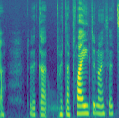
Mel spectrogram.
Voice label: "plaid", Welsh

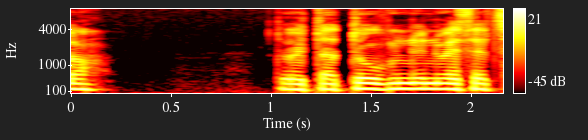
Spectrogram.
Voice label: "dwfn", Welsh

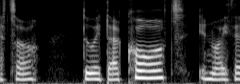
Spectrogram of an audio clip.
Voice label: "coot", Welsh

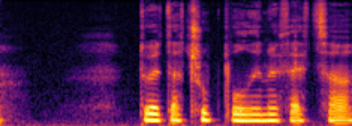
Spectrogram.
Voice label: "trwbl", Welsh

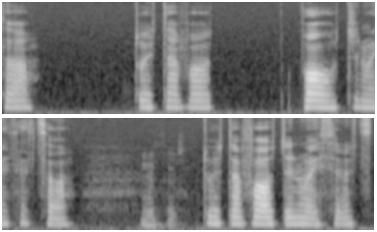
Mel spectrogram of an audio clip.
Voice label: "fod", Welsh

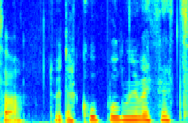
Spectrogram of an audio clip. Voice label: "cwbl", Welsh

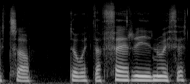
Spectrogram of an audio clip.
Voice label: "fferru", Welsh

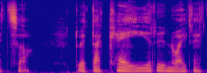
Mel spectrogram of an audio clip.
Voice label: "ceir", Welsh

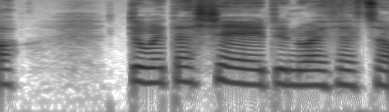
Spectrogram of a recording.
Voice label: "lled", Welsh

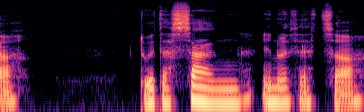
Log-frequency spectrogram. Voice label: "sang", Welsh

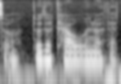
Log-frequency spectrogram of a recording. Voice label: "cawl", Welsh

